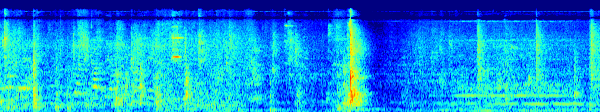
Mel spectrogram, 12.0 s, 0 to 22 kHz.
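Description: Otis Gen2 lift in use: light clicks and knocks, a loud thump about seven seconds in as the doors shut, then the lift's steady low hum with a faint level tone as the car travels down.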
